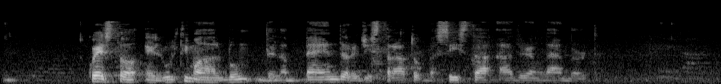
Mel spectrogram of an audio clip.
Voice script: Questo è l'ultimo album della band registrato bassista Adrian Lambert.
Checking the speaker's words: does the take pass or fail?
pass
